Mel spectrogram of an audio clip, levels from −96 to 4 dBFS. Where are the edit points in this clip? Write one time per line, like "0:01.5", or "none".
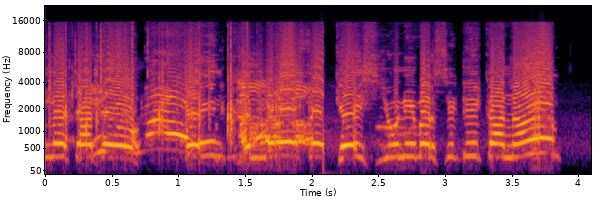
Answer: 0:02.1

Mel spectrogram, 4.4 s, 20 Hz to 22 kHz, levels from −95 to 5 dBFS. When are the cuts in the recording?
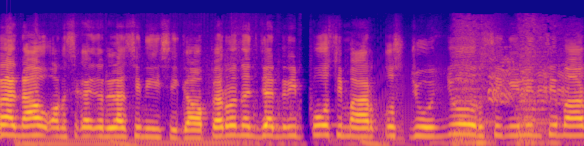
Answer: none

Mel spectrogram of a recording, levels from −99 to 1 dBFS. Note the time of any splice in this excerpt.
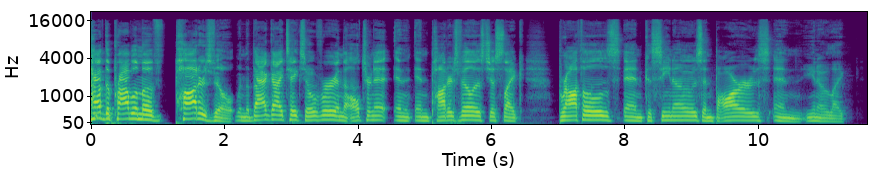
0:01.1

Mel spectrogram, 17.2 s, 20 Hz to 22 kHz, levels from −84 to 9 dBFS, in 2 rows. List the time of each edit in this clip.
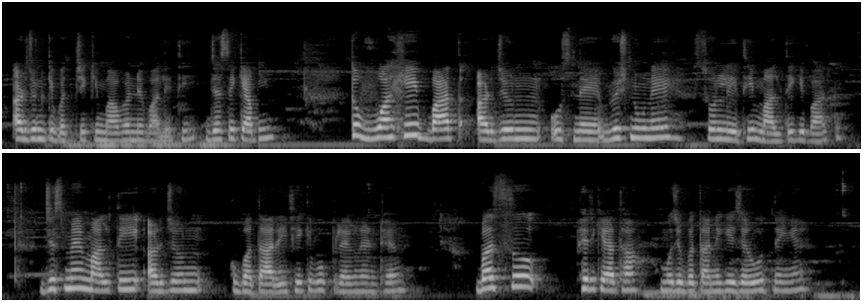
0:02.6

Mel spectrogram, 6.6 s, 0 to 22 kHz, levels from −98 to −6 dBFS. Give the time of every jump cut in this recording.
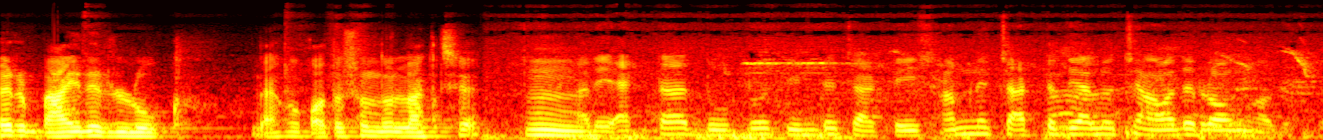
0:02.5

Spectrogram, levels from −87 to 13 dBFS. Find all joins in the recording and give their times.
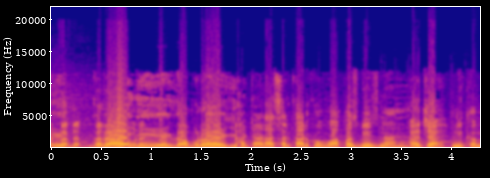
0:01.9

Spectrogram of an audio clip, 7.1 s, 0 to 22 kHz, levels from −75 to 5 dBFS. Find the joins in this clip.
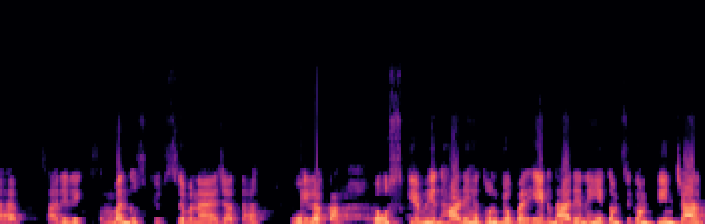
0:03.2

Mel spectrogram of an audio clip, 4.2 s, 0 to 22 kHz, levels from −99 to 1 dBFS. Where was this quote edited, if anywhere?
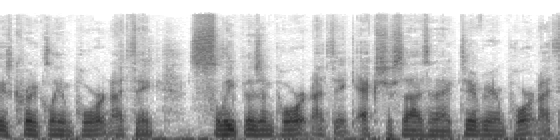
none

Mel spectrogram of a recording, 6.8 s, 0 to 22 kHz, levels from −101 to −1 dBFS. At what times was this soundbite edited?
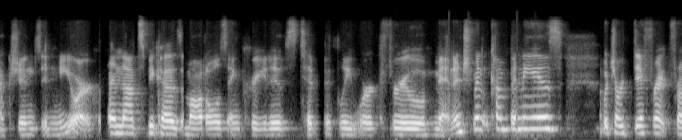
0:01.0
0:01.8

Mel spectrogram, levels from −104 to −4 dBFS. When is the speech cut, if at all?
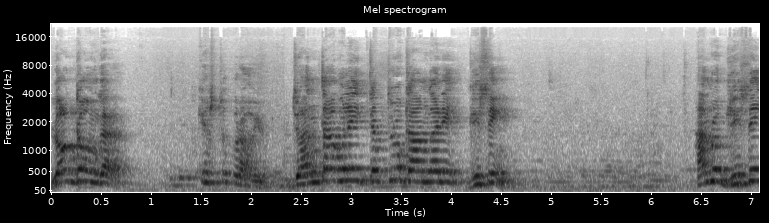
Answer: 0:02.3

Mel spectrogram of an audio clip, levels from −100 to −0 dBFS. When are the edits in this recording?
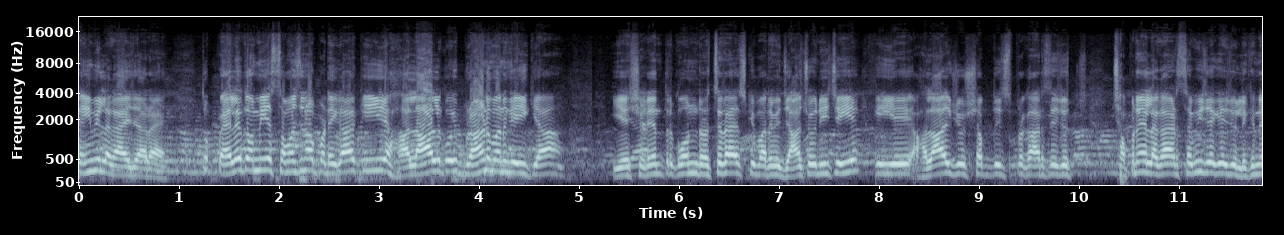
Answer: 0:05.2
0:07.9

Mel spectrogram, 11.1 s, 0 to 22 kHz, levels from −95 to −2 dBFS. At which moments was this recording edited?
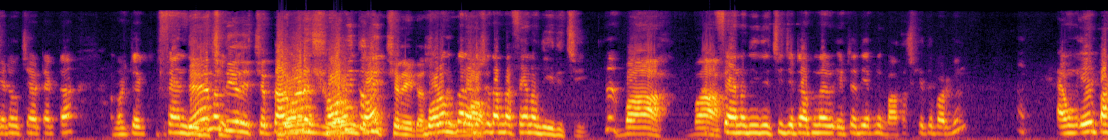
none

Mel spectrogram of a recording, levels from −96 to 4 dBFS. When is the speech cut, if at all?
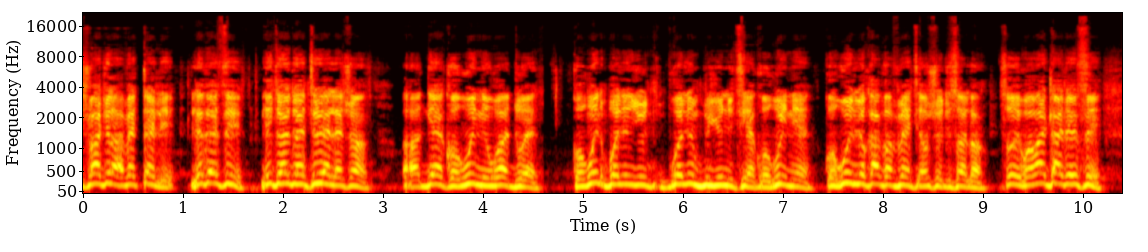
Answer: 0:00.9
0:01.7
0:04.7
0:07.3
0:09.1

